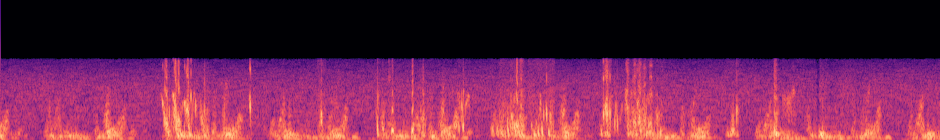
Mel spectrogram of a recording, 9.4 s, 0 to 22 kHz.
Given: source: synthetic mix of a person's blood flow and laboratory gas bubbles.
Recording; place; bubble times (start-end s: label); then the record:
Doppler ultrasound of blood flow; precordium
1.59-2.17 s: bubbles
2.46-2.54 s: bubbles
3.17-3.25 s: bubbles
3.75-3.98 s: bubbles
4.01-4.30 s: bubbles
4.55-4.70 s: bubbles
4.89-5.55 s: bubbles
5.99-6.66 s: bubbles
7.25-7.42 s: bubbles
7.72-7.96 s: bubbles
From the record:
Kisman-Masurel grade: 233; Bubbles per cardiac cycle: several, 3 to 8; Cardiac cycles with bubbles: 50 to 99%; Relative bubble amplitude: loud (0.450 to 0.775); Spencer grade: 3 (all of the cardiac periods contain showers or single bubble signals, but not dominating or overriding the cardiac motion signals); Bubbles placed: only in the low amplitude regions of the cardiac cycle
